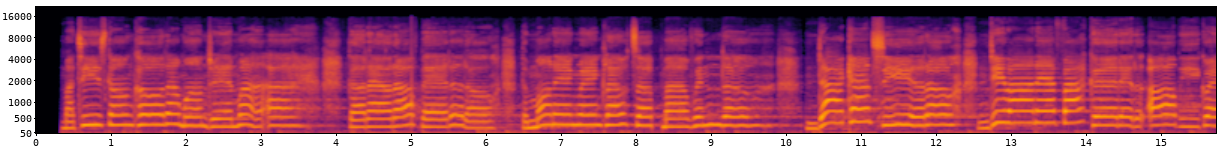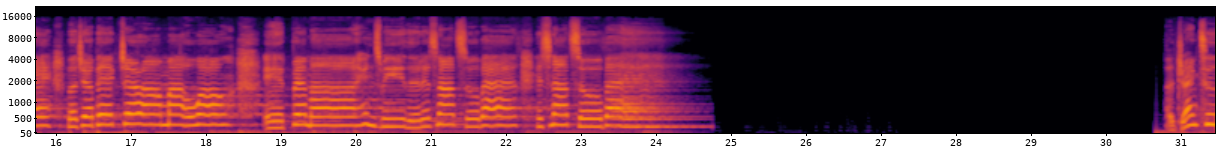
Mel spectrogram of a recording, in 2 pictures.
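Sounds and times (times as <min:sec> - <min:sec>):
a cappella singing in a studio: 0:00.4 - 0:24.8, 0:30.9 - 0:31.4.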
